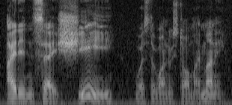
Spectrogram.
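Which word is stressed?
she. The word "she" carries the main stress. Someone else stole the money. "That would intimate that there was somebody else"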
